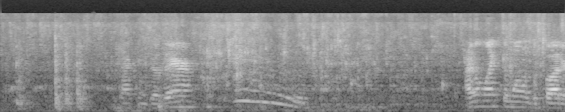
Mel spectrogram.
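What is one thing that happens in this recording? Dishes clink and rub as they are scrubbed in a sink.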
